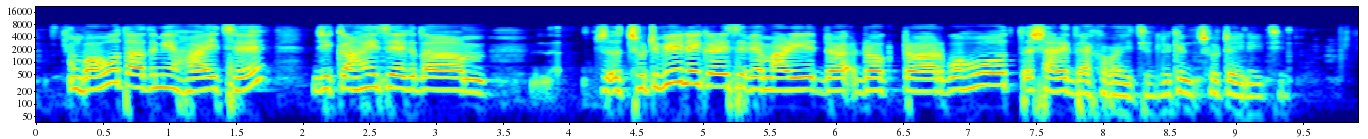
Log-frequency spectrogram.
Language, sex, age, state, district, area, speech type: Maithili, female, 45-60, Bihar, Begusarai, rural, spontaneous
